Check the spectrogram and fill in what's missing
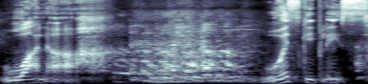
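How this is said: It is said in a deep, heavy voice.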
